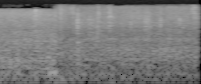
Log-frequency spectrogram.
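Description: A chess piece is set down on a wooden board.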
